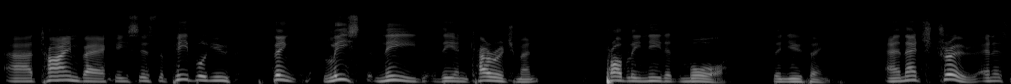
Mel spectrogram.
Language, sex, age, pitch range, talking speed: English, male, 50-69, 140-200 Hz, 150 wpm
